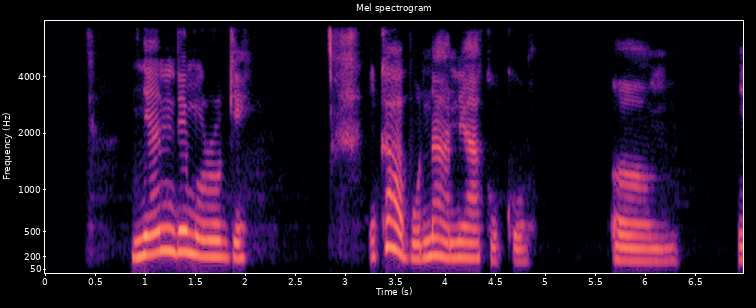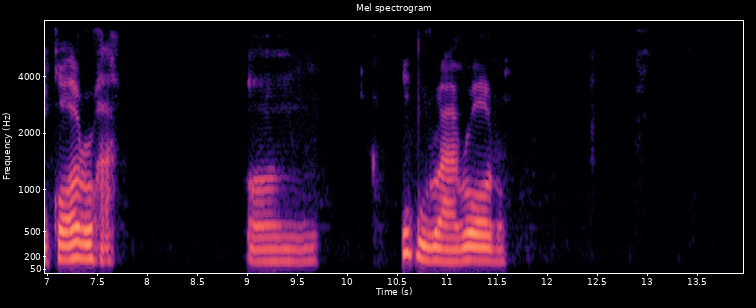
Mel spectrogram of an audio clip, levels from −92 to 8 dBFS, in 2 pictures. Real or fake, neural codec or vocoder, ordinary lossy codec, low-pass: fake; codec, 16 kHz, 6 kbps, DAC; none; 7.2 kHz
